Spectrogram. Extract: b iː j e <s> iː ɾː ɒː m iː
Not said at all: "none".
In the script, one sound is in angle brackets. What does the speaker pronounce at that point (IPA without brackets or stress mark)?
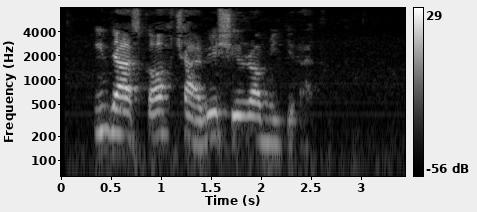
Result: ʃ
